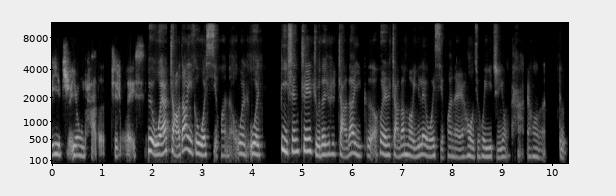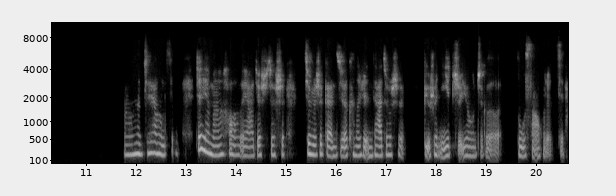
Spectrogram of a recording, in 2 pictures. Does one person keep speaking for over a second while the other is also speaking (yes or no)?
no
